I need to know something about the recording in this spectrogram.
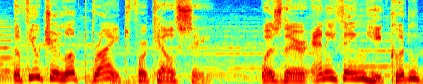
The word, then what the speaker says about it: Kelce: Although the extended side of his father's family pronounces their surname as Kels, he opted for his father's pronunciation, Kelsey.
